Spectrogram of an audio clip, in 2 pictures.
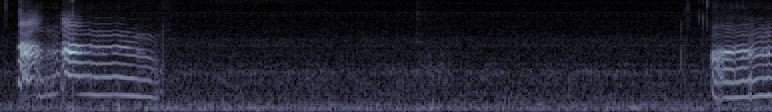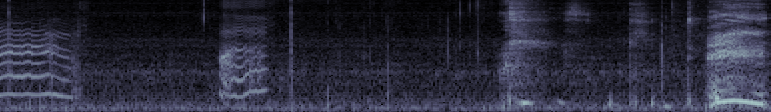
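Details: Pet cat indoors that meows after its owner coughs or sneezes; three wavering meows, the last very short, spaced a few seconds apart, followed by faint human voices.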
